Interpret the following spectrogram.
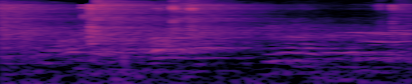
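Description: Steel training swords striking with one sharp clack about half a second in, in an echoing sports hall.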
